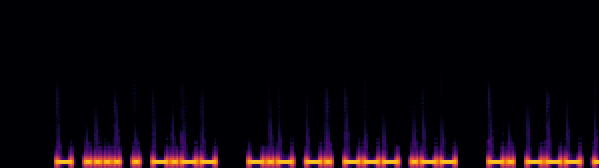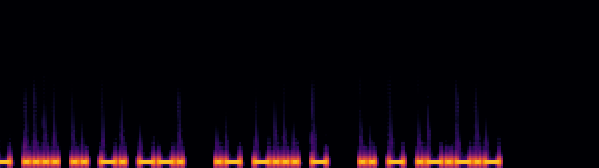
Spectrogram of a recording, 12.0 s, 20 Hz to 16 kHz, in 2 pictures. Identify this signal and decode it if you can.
Morse code, heard as a keyed tone, about 25 wpm, 700 Hz. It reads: THEY KNOW NOTHING ABT IT.
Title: Sentences from Top 500 Words and Abbreviations 25wpm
